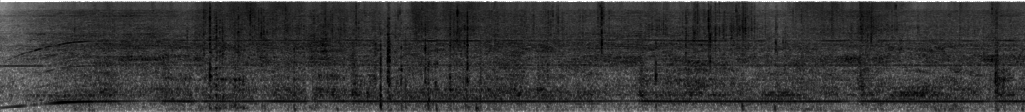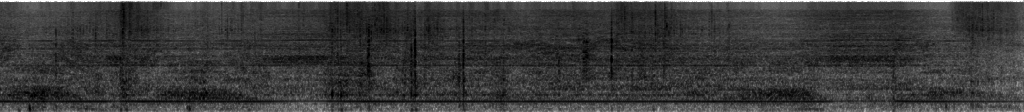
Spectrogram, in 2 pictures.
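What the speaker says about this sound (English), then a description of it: "So do some hoovering first." A vacuum cleaner spins up and runs loud and close as it hoovers a Range Rover interior, its steady whine broken by scraping and knocking as the nozzle moves over surfaces.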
